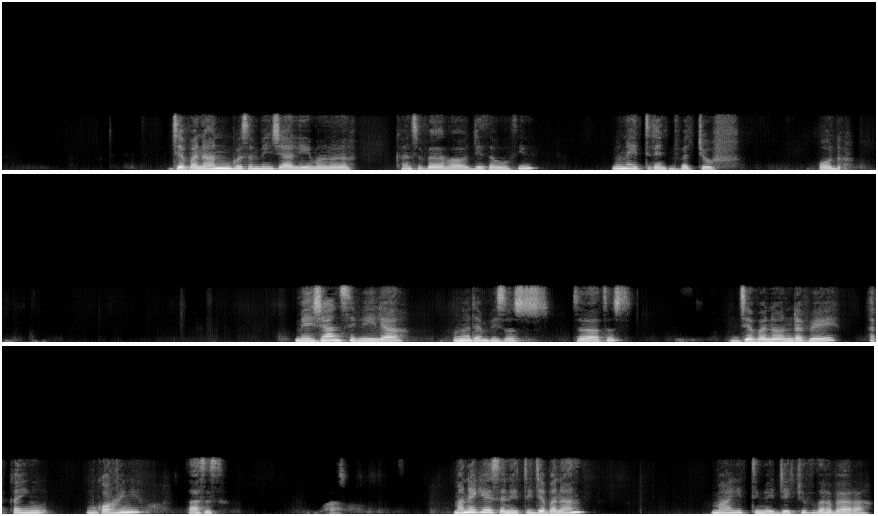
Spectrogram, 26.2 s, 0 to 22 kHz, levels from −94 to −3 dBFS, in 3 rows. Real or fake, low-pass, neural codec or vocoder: fake; 7.2 kHz; codec, 16 kHz, 0.5 kbps, X-Codec, WavLM features, trained on Multilingual LibriSpeech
